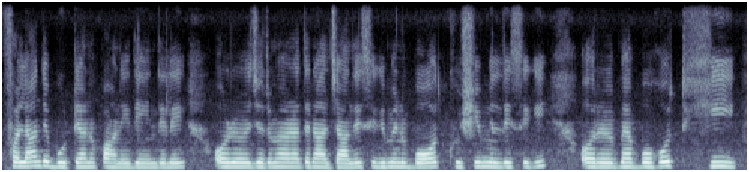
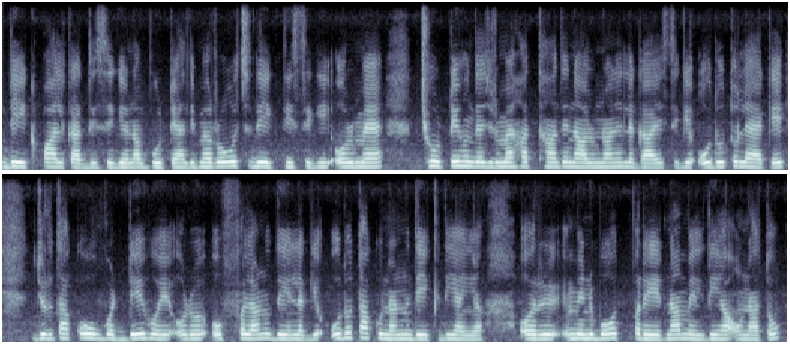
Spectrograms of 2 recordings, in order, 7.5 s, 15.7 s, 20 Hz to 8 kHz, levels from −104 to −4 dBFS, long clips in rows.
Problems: none marked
